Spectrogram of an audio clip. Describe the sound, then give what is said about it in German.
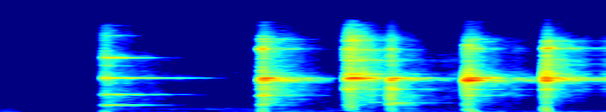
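Glasses clink together in a celebratory toast: six bright, ringing chinks, the first alone, then five in quick succession, each with a short shimmering decay. “Wir feiern jetzt ja auch noch ein kleines bisschen weiter und stoßen jetzt irgendwie, glaube ich, auch gleich nochmal kurz an hier.”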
